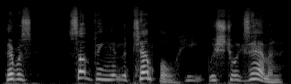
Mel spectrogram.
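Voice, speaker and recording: A man voicing a cowardly, frightened clerk in an audiobook, shrill, pleading and stammering with nerves. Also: huge pitch swings, brisk, dry recording, clean studio sound, heavily acted. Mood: cowed, whimpering. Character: whimpering terrified clerk, a weak cowardly man.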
